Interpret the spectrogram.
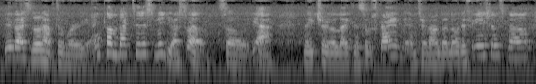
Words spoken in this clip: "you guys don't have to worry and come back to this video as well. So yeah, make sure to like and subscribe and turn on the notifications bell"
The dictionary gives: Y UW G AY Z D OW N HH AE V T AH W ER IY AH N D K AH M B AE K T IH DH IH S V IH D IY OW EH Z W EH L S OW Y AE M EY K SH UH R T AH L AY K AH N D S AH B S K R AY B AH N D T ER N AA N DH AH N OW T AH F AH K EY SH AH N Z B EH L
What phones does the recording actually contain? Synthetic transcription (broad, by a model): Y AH G AY Z D OW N HH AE F T AH W ER IY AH N K AH M B AE K T IH DH IH S V IH D IY OW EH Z W EH L S OW Y AE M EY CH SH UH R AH L AY K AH N S AH B S K R AY B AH N T ER N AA N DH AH N OW T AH F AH K EY SH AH N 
